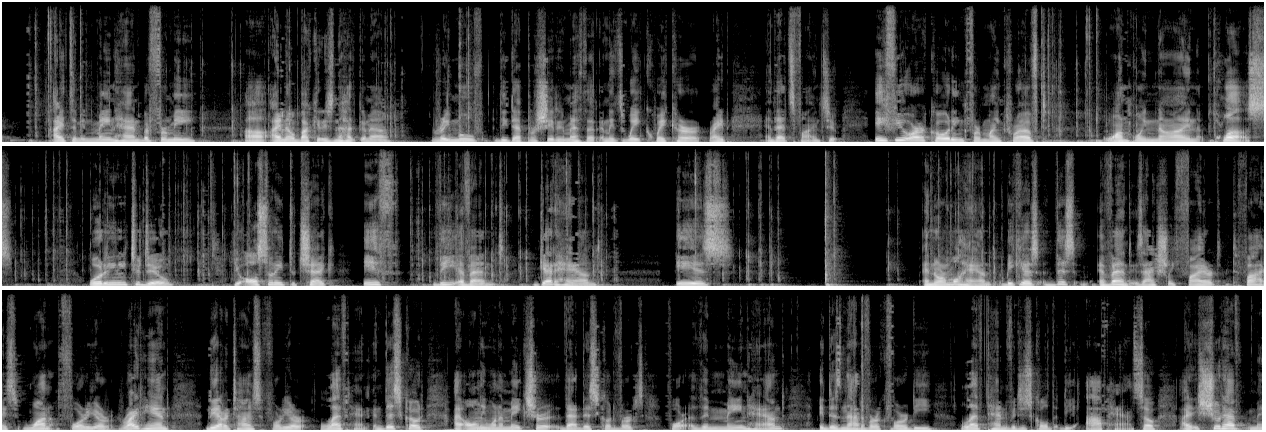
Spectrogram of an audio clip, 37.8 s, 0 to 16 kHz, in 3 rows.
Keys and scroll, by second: 0.6 ctrl+space, 1.7 ctrl+shift+Left, 5.3 Return, 18.2 Return, 33.8 ctrl+space.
